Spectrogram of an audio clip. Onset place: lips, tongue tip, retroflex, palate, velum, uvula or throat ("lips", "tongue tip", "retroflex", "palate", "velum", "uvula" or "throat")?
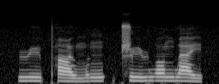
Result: retroflex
